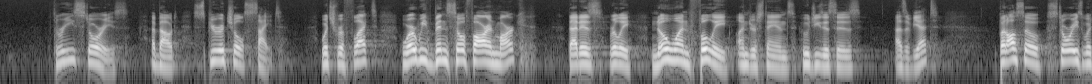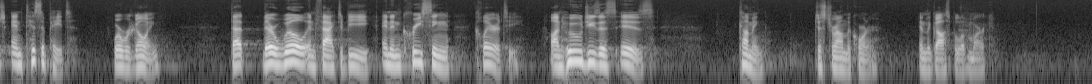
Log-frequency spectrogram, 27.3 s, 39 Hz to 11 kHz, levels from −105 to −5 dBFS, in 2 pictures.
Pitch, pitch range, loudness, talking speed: 150 Hz, 125-175 Hz, -25 LUFS, 125 wpm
